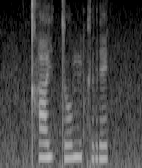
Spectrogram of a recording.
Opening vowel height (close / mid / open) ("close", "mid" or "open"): open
